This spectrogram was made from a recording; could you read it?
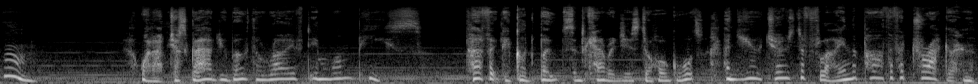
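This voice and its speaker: A brisk, middle-aged British witch professor from a fantasy game. Her voice sits fairly high and swings expressively as she gives formal, exacting instruction, with music underneath. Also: lively intonation. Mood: brisk, mildly exasperated. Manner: crisp, formal, schoolmistress-like. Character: brisk, exacting female witch professor guiding a new student. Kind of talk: video game character dialogue.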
